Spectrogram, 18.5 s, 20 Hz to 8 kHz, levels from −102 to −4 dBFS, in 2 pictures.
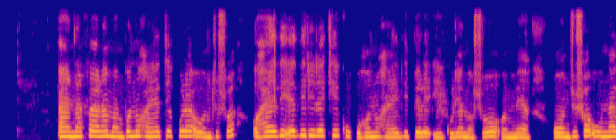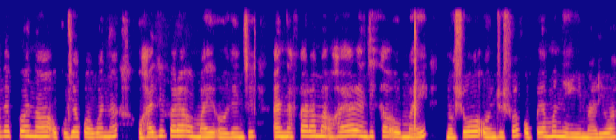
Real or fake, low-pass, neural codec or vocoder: real; 7.2 kHz; none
